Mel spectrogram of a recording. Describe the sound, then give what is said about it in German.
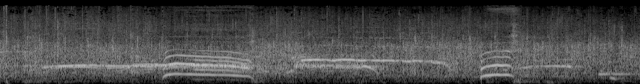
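A crowd applauds steadily and loudly for several seconds, dense clapping while a few voices whoop and cheer above it; applause for a person jumping on a trampoline. “Ich glaube, jetzt braucht es erstmal einen Applaus”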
